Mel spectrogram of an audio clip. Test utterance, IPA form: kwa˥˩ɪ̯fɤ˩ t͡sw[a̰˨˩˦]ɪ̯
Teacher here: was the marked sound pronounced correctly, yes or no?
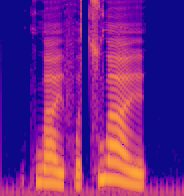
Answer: no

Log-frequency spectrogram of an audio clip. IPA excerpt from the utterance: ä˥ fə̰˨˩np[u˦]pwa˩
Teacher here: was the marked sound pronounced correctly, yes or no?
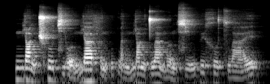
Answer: yes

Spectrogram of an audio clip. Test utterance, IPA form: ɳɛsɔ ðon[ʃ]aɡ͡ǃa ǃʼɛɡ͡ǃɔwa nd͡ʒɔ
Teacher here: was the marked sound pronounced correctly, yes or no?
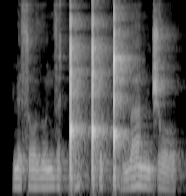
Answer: no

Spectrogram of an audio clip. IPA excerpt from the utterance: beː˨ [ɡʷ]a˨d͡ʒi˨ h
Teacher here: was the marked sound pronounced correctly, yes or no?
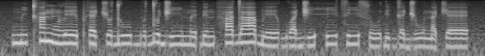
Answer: yes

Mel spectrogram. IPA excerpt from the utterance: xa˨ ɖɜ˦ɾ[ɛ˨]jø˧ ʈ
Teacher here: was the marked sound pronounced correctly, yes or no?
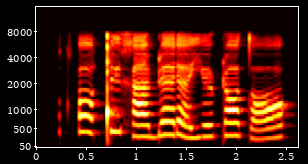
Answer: no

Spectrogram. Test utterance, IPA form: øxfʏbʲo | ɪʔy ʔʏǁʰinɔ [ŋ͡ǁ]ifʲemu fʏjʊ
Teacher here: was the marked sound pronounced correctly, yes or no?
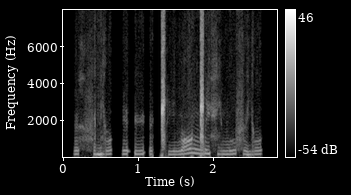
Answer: yes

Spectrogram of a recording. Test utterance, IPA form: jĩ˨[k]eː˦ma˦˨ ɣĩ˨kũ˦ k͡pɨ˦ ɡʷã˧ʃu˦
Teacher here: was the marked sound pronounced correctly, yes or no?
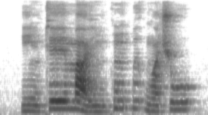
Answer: yes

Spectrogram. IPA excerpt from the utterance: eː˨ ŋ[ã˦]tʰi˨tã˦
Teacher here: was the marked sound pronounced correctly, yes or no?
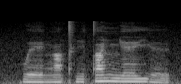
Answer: no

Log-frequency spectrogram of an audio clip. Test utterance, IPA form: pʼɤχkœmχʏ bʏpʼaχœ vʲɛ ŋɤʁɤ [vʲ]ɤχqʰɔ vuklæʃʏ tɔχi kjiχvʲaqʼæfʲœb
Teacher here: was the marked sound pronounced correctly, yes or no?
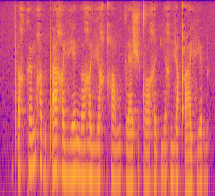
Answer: yes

